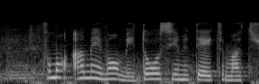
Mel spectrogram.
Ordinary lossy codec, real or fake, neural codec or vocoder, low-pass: none; fake; codec, 24 kHz, 0.9 kbps, WavTokenizer, medium speech release version 1; 7.2 kHz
